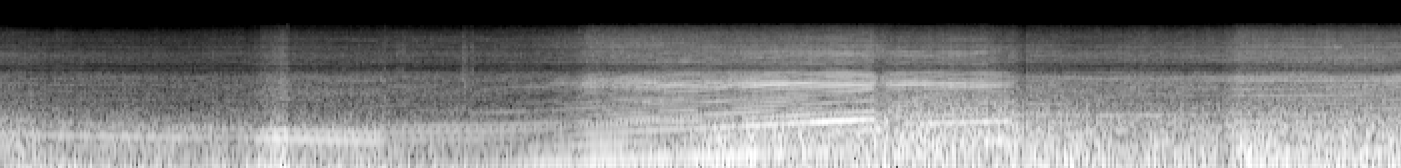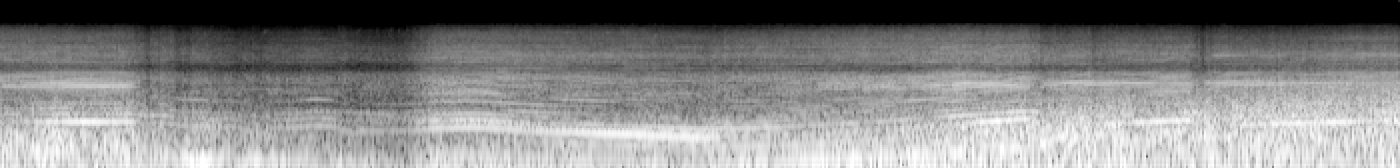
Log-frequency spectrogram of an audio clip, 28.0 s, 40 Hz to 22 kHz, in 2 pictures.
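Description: Ducati 999 L-twin engine under hard riding on a circuit, its revs climbing through the gears and falling away again for the corners, several times over.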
